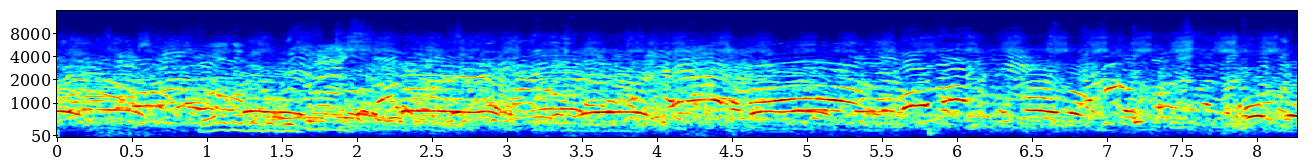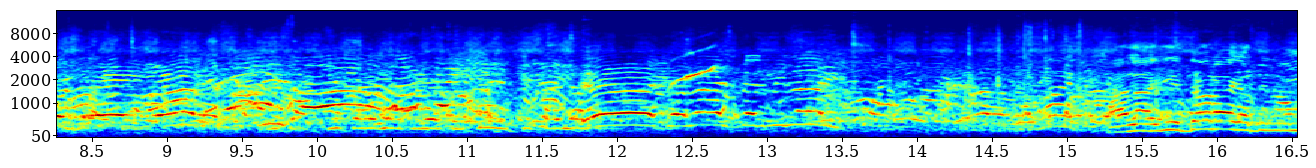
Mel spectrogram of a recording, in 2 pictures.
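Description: Several men shout and argue at a distance outdoors.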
